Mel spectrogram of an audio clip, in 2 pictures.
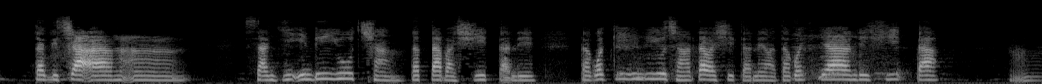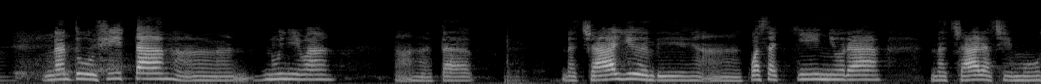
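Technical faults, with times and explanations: Throughout, transcoding between lossy codecs: the speech was likely passed through several lossy encoders in turn, consistent with a low-rate HE-AAC stage, then MP3, then Opus at modest bitrates. Each later encoder spent its limited bits re-coding the earlier one's artefacts while adding its own, so the different artefacts are heard together. The lowest cut-off in the chain persists, leaving nothing above 9.6 kHz and a dull, closed-in top end.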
